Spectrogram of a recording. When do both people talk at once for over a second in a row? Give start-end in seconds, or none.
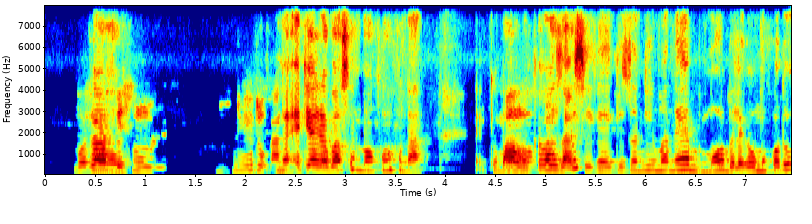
none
